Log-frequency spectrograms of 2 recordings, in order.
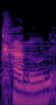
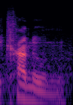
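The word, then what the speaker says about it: qanun: familiar with what a canon is a what a canon it's spelled q-a-n-u-n as as far as wikipedia tells me uh yes yes yes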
